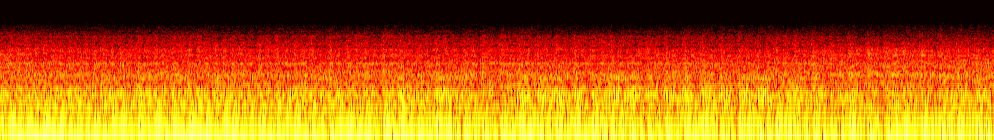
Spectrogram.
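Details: Motorcycle idling in neutral, steady loping V-twin beat with fast buzzing chatter: loose TFT dash cowl bracket, held by two screws, vibrating against its mount; noise returned despite earlier fix with a screw.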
